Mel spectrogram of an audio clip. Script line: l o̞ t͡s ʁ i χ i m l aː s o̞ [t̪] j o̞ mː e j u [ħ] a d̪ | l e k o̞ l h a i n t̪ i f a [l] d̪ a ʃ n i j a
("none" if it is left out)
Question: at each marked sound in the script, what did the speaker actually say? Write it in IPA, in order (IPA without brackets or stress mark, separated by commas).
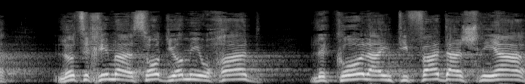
t̪, ħ, none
